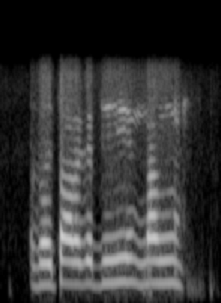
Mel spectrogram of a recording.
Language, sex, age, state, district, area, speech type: Manipuri, male, 30-45, Manipur, Churachandpur, rural, conversation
